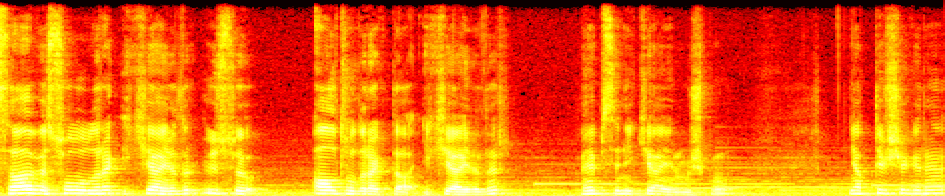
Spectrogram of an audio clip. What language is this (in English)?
Turkish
